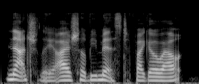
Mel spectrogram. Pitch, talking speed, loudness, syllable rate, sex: 185 Hz, 270 wpm, -19 LUFS, 7.5 syllables/s, female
